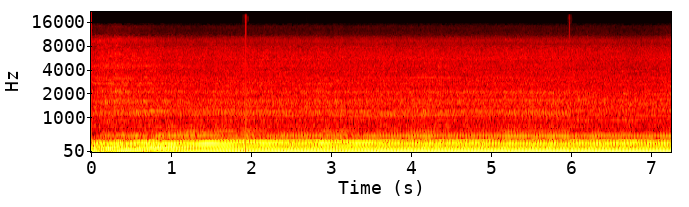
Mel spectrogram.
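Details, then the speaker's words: Turbo D16Y8 Honda Civic during street tuning on a Crome basemap: idle climbs then holds a steady fast hum; vacuum line popped off the idle air control valve causing high idle. "I think my idle air control valve is messed up [Music] yeah you found the issue y'all line popped off the idle air control valve damn always another thing to fix on here"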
